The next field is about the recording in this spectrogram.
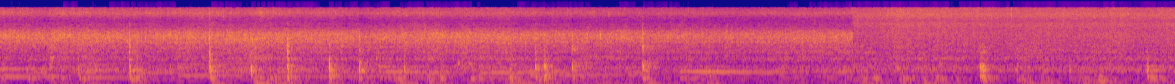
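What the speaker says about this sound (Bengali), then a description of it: "একটু নাড়াচাড়া করবো, তারপর টমেটোটা পরে দিচ্ছি।" Spices and onions frying in a pan for a Bengali New Year festive meal, stirred with a spoon: a steady close sizzle with repeated scraping and clinking strokes throughout, no talking.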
